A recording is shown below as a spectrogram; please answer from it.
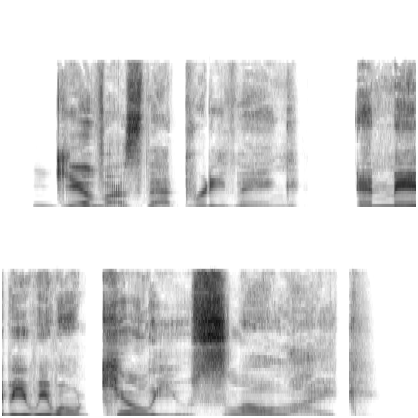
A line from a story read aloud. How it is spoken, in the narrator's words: the smallest one slurred loudly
